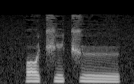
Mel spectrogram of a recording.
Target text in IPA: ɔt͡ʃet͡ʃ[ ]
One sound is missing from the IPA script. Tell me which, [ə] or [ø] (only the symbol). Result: ø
